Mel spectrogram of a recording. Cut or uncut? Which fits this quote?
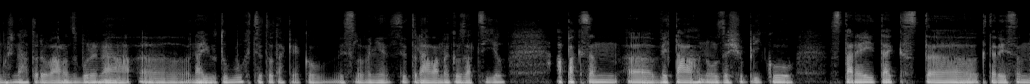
uncut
